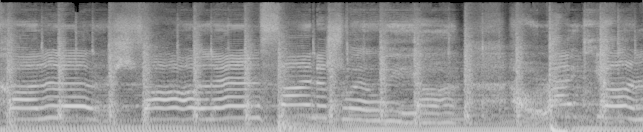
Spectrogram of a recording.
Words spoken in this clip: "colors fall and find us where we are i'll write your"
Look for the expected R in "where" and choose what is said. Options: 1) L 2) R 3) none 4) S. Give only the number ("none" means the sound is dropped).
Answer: 2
